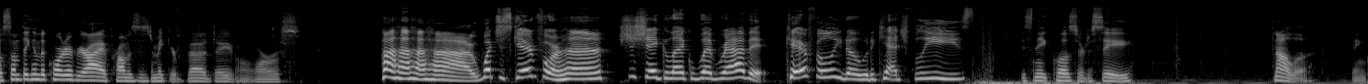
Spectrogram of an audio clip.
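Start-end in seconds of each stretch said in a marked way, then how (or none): 3.8-9.7 loud, high jeering bully laugh and taunt; mocking bully. Bully Bran taunting the scared girl, jeering loudly. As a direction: cackle at her like a schoolyard bully.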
